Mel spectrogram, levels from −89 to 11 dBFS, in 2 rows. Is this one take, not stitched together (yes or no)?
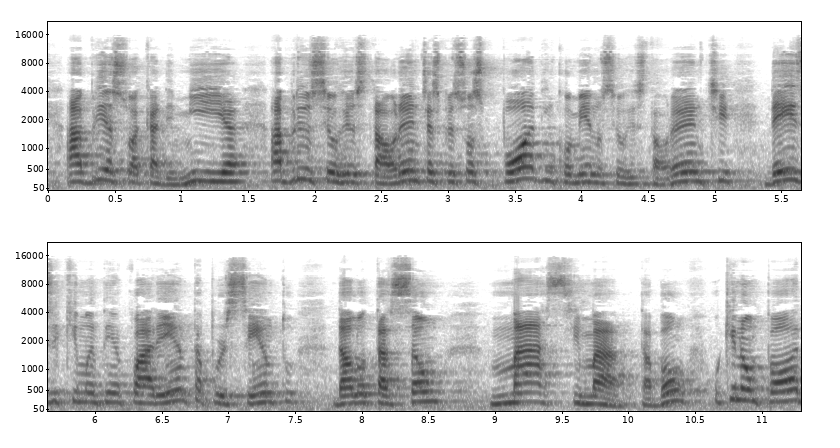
yes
